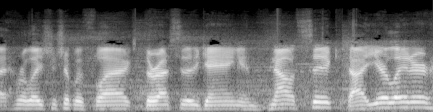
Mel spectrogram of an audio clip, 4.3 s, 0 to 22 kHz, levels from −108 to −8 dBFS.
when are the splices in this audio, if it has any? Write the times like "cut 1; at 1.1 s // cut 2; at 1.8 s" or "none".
cut 1; at 1.3 s // cut 2; at 3.4 s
